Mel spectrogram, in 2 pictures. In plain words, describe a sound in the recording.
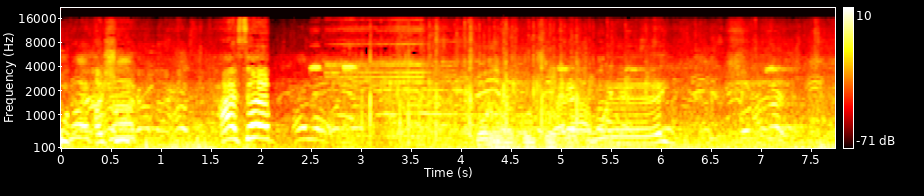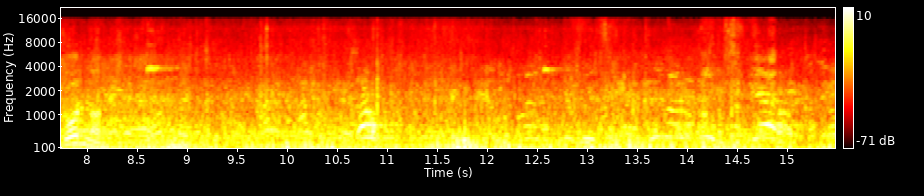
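Swimmers splash and kick through the water of a pool.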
